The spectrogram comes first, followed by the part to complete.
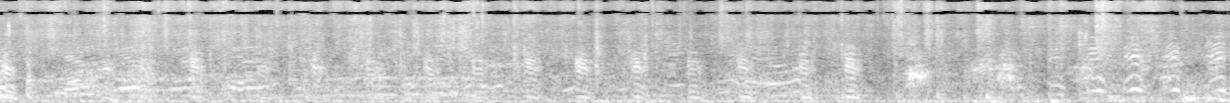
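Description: A dog vocalizing with faint, wavering high whines scattered through the moment.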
